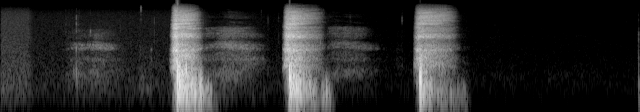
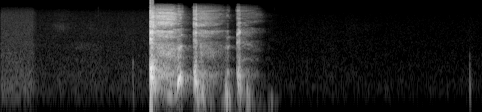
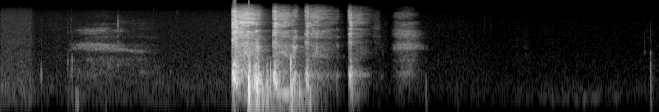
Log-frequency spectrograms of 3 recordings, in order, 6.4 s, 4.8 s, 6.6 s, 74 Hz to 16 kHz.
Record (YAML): exhalation_length: 6.4 s
exhalation_amplitude: 26028
exhalation_signal_mean_std_ratio: 0.24
cough_length: 4.8 s
cough_amplitude: 26028
cough_signal_mean_std_ratio: 0.22
three_cough_length: 6.6 s
three_cough_amplitude: 26028
three_cough_signal_mean_std_ratio: 0.22
survey_phase: beta (2021-08-13 to 2022-03-07)
age: 45-64
gender: Female
wearing_mask: 'No'
symptom_cough_any: true
symptom_shortness_of_breath: true
symptom_fatigue: true
symptom_onset: 3 days
smoker_status: Never smoked
respiratory_condition_asthma: true
respiratory_condition_other: true
recruitment_source: REACT
submission_delay: 3 days
covid_test_result: Negative
covid_test_method: RT-qPCR
influenza_a_test_result: Negative
influenza_b_test_result: Negative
